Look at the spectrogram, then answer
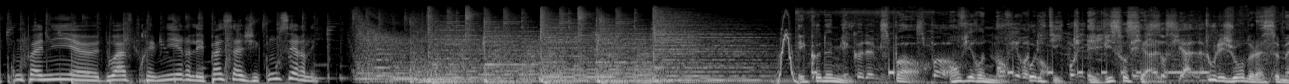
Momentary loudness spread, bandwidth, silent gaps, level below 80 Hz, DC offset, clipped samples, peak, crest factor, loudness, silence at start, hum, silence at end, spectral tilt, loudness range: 6 LU; 16 kHz; none; -44 dBFS; under 0.1%; under 0.1%; -10 dBFS; 14 dB; -24 LUFS; 0.05 s; none; 0 s; -5.5 dB/octave; 2 LU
